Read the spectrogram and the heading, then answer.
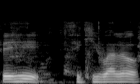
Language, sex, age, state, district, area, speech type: Odia, male, 18-30, Odisha, Balangir, urban, spontaneous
